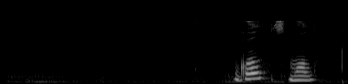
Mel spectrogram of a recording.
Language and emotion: Russian, neutral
